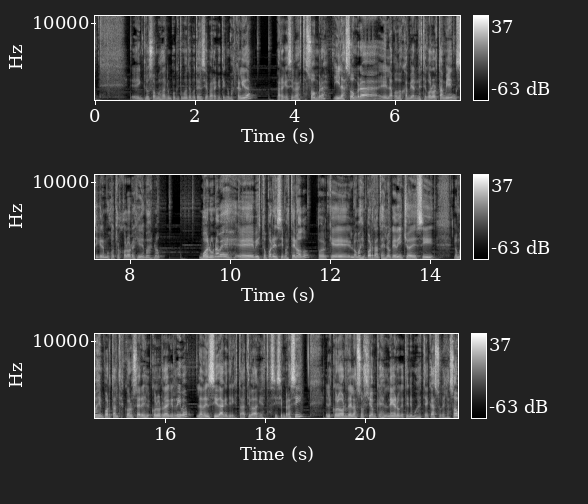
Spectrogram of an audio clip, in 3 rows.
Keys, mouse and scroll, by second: 1.3 click, 4.7-6.3 scroll up 2, 6.3 click, 8.5-8.9 scroll down 1, 8.9 scroll up 1, 9.1-11.2 scroll down 11, 11.2 click, 12.6-13.7 scroll up 4, 13.7 middle click, 14.6-15.8 scroll up 5.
